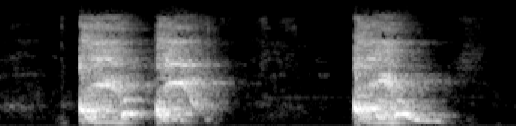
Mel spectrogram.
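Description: A person clears their throat in three rough, raspy bursts: two back to back, then a short pause before a third, with no speech.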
